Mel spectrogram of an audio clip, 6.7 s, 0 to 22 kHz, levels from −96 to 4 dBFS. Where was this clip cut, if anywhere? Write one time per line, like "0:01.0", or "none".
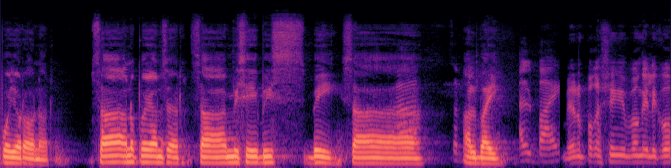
0:05.6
